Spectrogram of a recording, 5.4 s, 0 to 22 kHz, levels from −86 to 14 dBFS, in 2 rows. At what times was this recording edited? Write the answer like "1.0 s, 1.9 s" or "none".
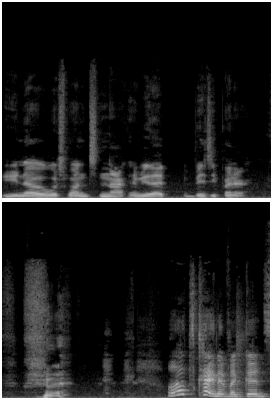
none

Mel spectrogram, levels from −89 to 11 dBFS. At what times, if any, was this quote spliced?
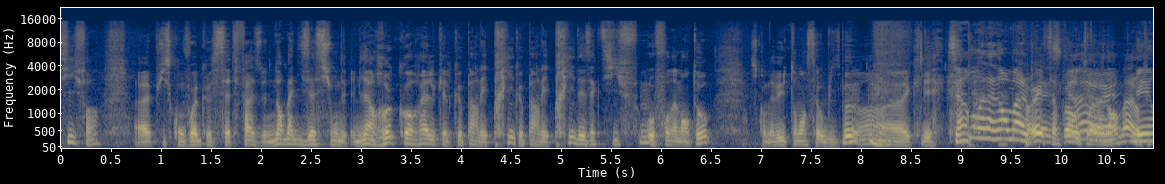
1.4 s, 2.9 s, 4.5 s, 7.8 s, 9.1 s

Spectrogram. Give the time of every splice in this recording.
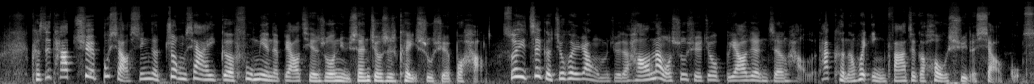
none

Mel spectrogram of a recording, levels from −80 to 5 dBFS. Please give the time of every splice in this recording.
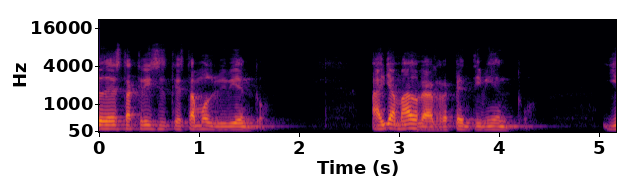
2.8 s, 3.2 s

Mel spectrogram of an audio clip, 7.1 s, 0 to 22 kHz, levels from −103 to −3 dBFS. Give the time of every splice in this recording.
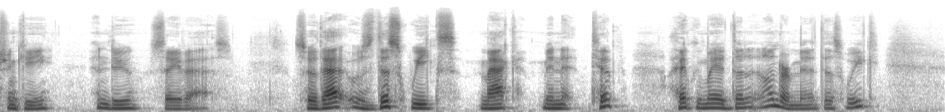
none

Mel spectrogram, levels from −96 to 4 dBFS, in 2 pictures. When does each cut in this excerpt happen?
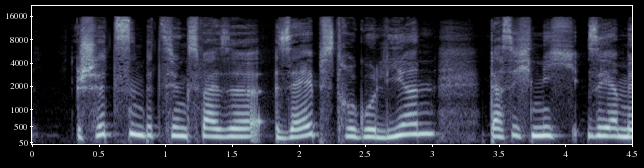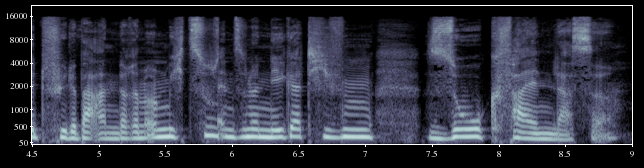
4.2 s, 5.9 s

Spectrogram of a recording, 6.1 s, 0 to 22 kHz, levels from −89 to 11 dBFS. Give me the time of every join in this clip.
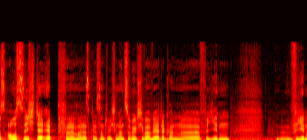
none

